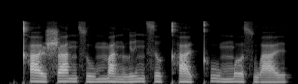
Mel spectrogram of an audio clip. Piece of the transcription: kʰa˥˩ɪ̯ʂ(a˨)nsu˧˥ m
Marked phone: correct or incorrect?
incorrect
